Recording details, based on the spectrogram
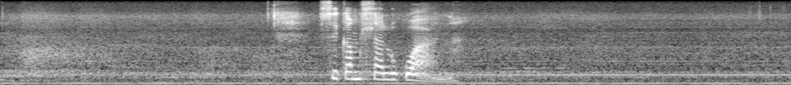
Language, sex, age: South Ndebele, female, 23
